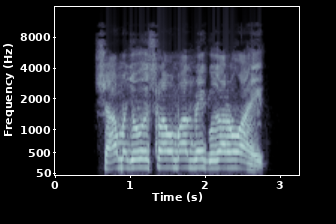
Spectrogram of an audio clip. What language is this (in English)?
Sindhi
